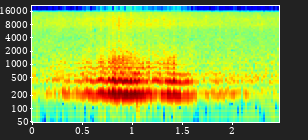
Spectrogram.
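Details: Kept stingless bees, several colonies in motion: a close, loud droning buzz that swells for about a second, then fades back to a softer steady hum.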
